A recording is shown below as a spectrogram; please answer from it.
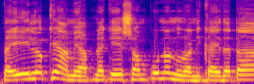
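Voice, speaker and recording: A man teaching Quran reading, slowly spelling out letters and their sounds for learners to repeat. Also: sits high, a little mellow. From Bangladesh. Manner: slow, deliberate spelling-out of letters with pauses. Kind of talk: slow recitation lesson with repeat-after-me drills.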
